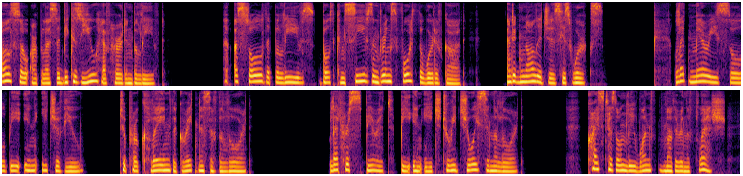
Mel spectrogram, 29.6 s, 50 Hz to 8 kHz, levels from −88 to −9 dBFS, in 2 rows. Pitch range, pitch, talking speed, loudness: 155-195 Hz, 170 Hz, 120 wpm, -18 LUFS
